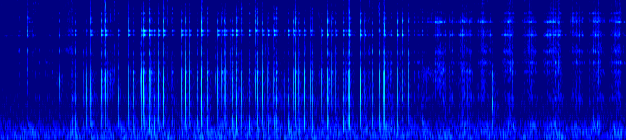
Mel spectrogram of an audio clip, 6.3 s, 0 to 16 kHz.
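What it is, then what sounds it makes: Glass water pipe tapped with nails. Long nails tap rapidly on a hollow, empty glass water pipe, first along the tube and then on its thick green glass base, making about 28 quick, bright clinks with almost no ring. The taps on the tube are louder and sharper, while those on the base are softer and duller.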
